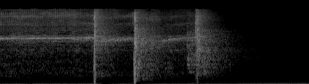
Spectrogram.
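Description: A small toy helicopter knocks against the floor a few times.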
